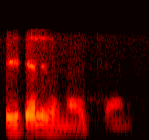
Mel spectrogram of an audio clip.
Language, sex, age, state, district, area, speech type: Telugu, male, 18-30, Telangana, Jangaon, urban, conversation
